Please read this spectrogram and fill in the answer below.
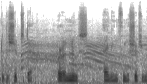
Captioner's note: crew cheer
